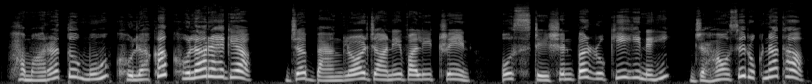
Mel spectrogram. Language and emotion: Hindi, surprised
